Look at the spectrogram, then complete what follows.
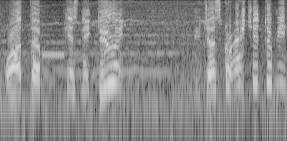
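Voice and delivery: ordinary talk, nothing marked

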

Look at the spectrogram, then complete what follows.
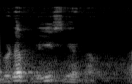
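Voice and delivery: soft, loving "बेटा please get up"; very tender plea. Shown as a demonstration. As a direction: coax her gently like a loving teacher. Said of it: "ऐसे इतने प्यार से". (बहुत प्यार से, नरम आवाज़ में)

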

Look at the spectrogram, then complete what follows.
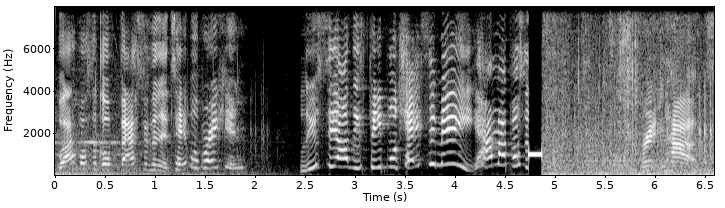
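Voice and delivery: high, panicked, breathless questions; frantic while running for your life; being chased. Real, not acted. Chased by enemies in game.

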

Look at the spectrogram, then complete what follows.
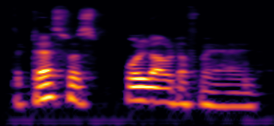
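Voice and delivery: normal talking voice

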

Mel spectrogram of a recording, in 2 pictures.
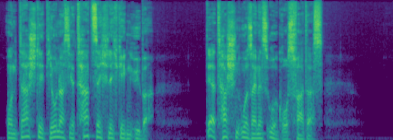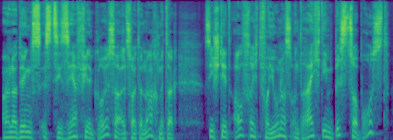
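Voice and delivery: plain reading voice

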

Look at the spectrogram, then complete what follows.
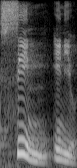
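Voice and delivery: "seen" stretched slowly, pitched low; stress on seen. Shown as a demonstration. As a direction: draw out "seen" in a low, measured voice. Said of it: "trying to emphasize some words".

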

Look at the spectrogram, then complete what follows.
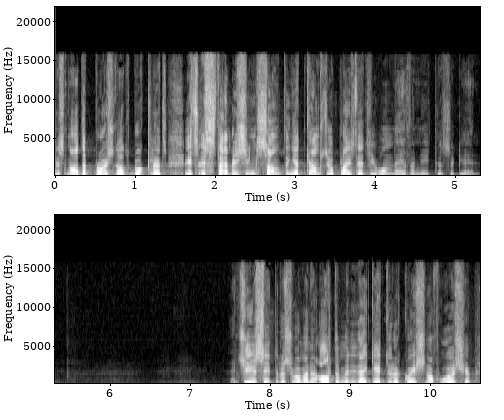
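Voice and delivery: ordinary talk, nothing marked

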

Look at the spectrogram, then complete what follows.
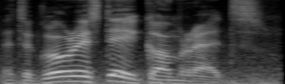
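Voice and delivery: a mock Soviet officer's bad Russian accent. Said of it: "I have a really bad Russian accent".

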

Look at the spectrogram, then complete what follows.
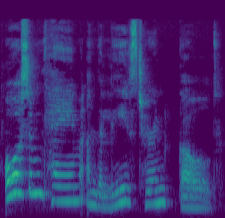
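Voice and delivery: put-on lively read-aloud to children; storybook narration. A narrator's reading. Narrator telling children the tale, bright and lively. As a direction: read it like bedtime story time.

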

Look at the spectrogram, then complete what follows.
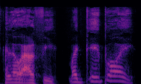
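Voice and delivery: put-on a kindly old German greeting the boy; German accent. Shopkeeper greets Alfie in a warm German accent. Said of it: "the good German says".

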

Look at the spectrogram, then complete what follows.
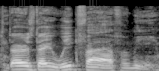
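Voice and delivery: ordinary delivery

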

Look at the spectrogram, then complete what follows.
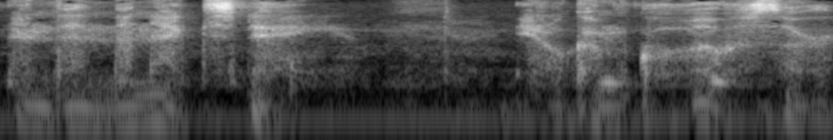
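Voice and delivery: creepy whisper. Acted. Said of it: "Doing that voice".

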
